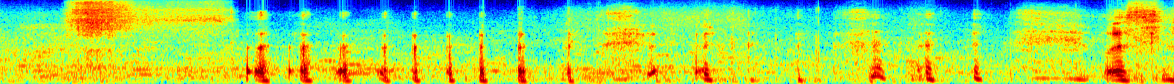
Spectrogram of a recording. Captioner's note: tearfully chuckles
